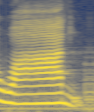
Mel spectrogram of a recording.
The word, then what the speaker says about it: วาฬ: หนู เช่น กัน ค่ะ คำ ว่า วาฬ นะ คะ เรา จุฬา เป็น ตัว สะกด แต่ ออก เสียง เป็น ตัว น้อย หนู เช่น กัน ค่ะ นะ คะ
